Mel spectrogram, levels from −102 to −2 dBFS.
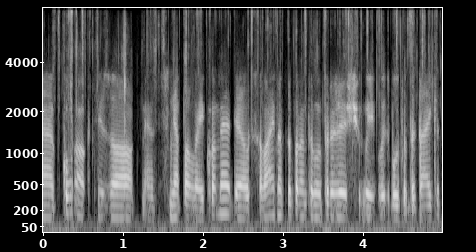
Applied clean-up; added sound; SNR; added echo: neural diffusion model UNIVERSE++.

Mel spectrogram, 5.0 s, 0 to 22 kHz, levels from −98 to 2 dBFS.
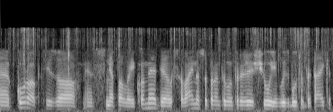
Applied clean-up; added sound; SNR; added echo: none; Keys jangling; 17 dB; none.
